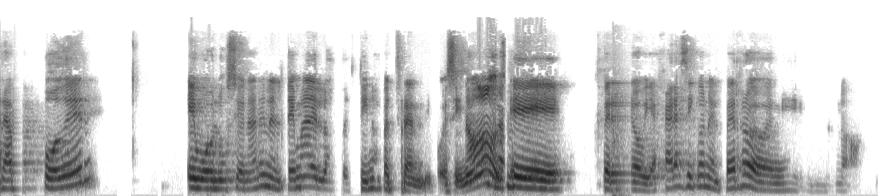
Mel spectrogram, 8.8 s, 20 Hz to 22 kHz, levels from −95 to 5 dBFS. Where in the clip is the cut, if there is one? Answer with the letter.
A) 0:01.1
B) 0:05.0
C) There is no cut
B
